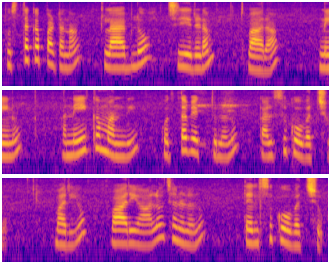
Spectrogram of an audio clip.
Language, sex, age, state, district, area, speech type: Telugu, female, 18-30, Andhra Pradesh, Sri Satya Sai, urban, spontaneous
